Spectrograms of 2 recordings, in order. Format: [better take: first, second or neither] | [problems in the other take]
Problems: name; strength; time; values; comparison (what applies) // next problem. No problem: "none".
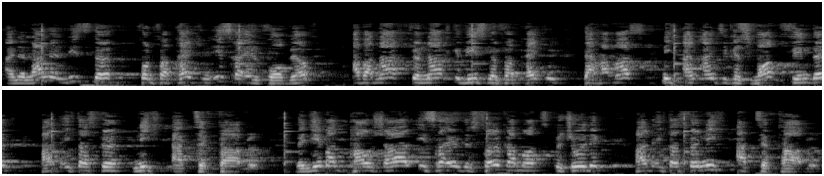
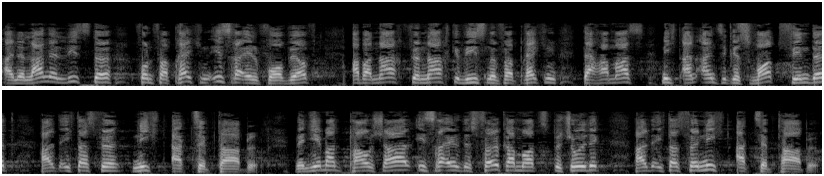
second | noise reduction (classical method WPE with log-MMSE)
